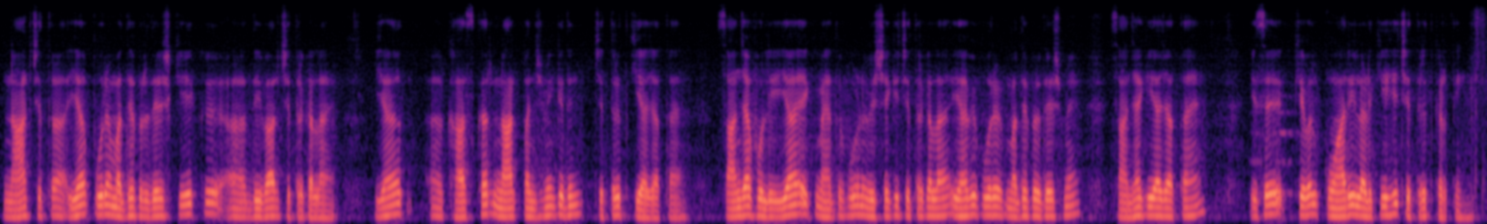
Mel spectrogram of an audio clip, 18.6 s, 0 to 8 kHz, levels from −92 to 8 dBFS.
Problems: constant background noise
